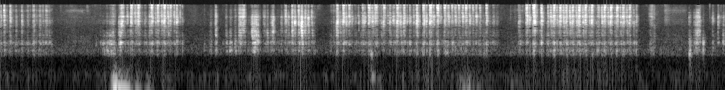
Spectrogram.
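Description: A wooden stylus and then fingertips scratch the black coating off a scratch art paper card around the figure. The sound is bright, dry rasping in short uneven bursts, separated by brief quiet gaps.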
